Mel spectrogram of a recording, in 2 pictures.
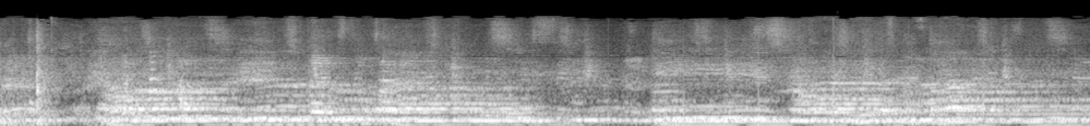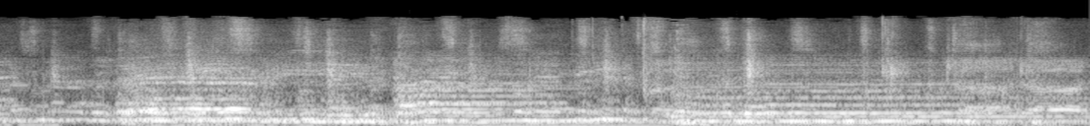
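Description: A cappella choir singing unaccompanied in close harmony: sustained chords over a steady low bass line, the chords changing every second or two.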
